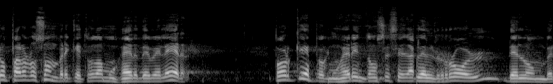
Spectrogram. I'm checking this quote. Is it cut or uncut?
cut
